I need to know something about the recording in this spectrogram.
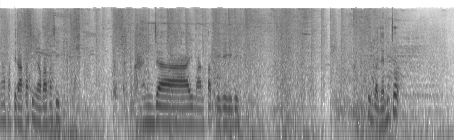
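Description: Magic blasts and clashing blows crash in a fast fight.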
